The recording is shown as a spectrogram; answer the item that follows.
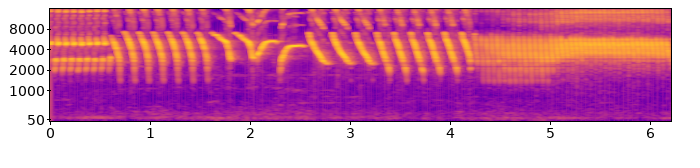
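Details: Tutor song of a canary for teaching young birds: a steady high note opens, then fast repeated downward-sweeping whistles and a looping swoop, more descending notes, ending in a long rapid rolling trill that swells in loudness.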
